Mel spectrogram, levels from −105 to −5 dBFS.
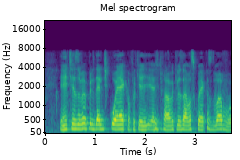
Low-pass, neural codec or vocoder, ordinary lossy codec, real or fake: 7.2 kHz; vocoder, 22.05 kHz, 80 mel bands, Vocos; none; fake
